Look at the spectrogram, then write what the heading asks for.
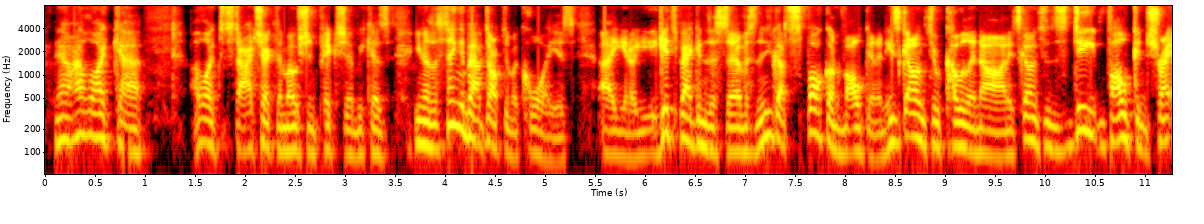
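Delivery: put-on mimicked Australian accent. Retelling what a man from australia said, imitating his aussie accent. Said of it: "so he's got that Aussie accent".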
